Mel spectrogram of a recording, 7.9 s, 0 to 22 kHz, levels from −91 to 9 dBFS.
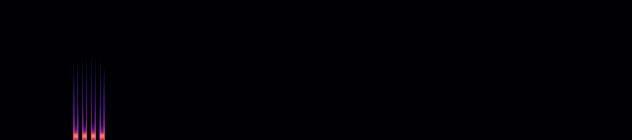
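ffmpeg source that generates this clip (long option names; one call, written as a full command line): ffmpeg -f lavfi -i "aevalsrc='0.158*sin(2*PI*127*mod(t,0.11))*lt(mod(t,0.11),6/127)':duration=0.44:sample_rate=44100" out.wav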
